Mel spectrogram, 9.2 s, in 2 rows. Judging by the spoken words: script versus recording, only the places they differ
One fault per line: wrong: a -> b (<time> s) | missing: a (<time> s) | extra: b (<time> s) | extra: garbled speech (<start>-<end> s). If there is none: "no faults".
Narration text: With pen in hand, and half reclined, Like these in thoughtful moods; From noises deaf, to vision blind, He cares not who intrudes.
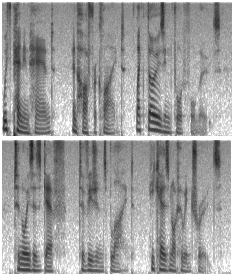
wrong: these -> those (2.9 s)
wrong: From -> To (4.9 s)
wrong: vision -> visions (6.3 s)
